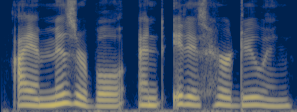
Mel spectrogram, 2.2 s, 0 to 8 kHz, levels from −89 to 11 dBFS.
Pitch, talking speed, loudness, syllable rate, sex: 190 Hz, 215 wpm, -20 LUFS, 5.7 syllables/s, female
